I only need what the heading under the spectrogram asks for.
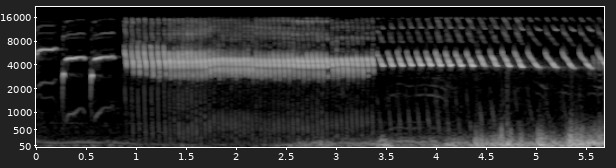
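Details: Excited male canary singing: three short rising whistled notes, then a long, fast, buzzy high trill, shifting into a slower rattling roll of repeated down-slurred notes.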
